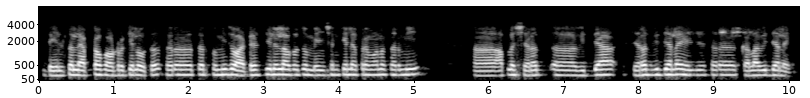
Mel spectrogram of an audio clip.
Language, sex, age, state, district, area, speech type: Marathi, male, 18-30, Maharashtra, Buldhana, rural, conversation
